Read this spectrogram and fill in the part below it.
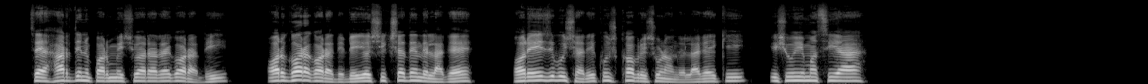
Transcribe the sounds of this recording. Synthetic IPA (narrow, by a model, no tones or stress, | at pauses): sɛɦɐɾd̪ɪnpɐɾmeːʃwəɾaɾɛɡʱɔɾad̪i | ɔɾɡʱɔɾaɡʱɔɾad̪iɖeːijɔʃɪkʃad̪ẽːnd̪ɛlaːɡɛ | ɔɾeːd͡zibʊʃaɾikʰʊʃ̬kʰɔbɾiʃʊɽ̃ãːʊ̃nd̪ɛlaːɡɛki | jiːʃuɦimɐsiːa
